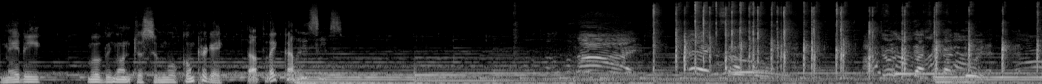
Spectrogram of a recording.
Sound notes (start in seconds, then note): 8.7 clapping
